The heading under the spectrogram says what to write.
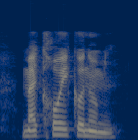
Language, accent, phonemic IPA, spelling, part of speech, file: French, France, /ma.kʁɔ.e.kɔ.nɔ.mi/, macroéconomie, noun, LL-Q150 (fra)-macroéconomie.wav
- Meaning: macroeconomics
